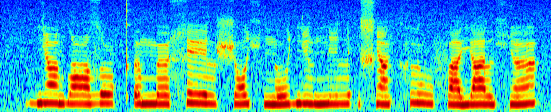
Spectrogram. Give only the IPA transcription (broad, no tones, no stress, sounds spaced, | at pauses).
ɟ ĩ dˤ a zˤ u kʼ ə m œ ɬ e l ʃ ɔ ç n o ɟ ĩ l n i l | ɕ ã kʰ l u f a j a l ç œ̃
